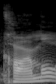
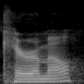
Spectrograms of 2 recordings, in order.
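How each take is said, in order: First: The word is said with two syllables. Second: The word is said with three syllables. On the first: "We say caramel with two syllables" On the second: "it's caramel with three syllables"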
